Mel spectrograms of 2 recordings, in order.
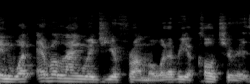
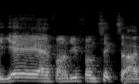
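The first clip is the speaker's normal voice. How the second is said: ordinary delivery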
